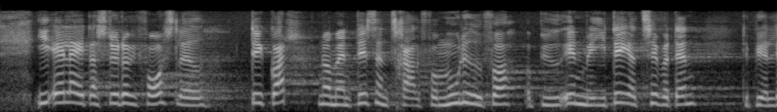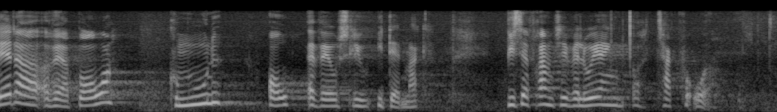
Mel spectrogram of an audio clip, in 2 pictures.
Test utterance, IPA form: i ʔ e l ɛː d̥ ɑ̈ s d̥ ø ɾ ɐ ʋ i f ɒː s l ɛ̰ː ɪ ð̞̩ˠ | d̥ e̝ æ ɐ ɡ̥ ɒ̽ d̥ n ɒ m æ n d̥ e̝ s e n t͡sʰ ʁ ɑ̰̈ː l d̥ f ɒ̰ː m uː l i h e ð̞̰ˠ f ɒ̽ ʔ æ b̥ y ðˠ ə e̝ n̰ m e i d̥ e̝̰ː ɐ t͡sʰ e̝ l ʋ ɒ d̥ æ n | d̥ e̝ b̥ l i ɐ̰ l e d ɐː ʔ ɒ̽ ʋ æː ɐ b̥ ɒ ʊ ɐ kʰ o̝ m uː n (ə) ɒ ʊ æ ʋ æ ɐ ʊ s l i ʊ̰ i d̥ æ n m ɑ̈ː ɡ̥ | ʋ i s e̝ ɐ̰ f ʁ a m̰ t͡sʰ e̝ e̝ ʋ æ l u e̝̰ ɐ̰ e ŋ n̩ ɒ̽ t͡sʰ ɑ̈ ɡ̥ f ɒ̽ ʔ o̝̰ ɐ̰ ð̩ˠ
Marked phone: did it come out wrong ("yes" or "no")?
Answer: no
